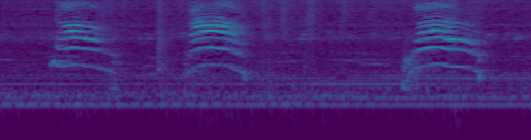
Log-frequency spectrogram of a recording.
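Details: Small kittens meowing and talking, three bending meows, each falling at the end, spaced about one and a half seconds apart above a low constant hum.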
